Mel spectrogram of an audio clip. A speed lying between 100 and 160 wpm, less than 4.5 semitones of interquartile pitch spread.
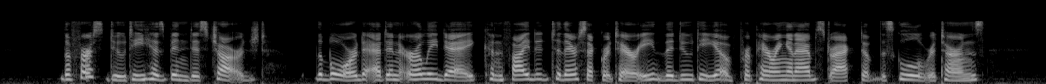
Yes: average, 150 wpm; narrow, 2.4 semitones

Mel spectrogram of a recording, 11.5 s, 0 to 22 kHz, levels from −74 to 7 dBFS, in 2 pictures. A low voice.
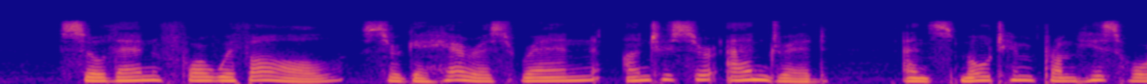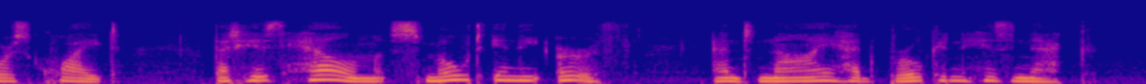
No: medium, 170 Hz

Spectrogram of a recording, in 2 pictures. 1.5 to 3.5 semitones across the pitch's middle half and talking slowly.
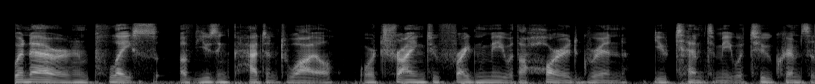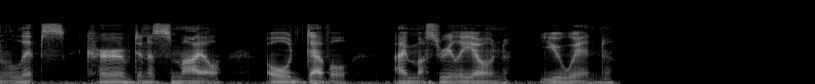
Yes: narrow, 2.4 semitones; slow, 125 wpm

